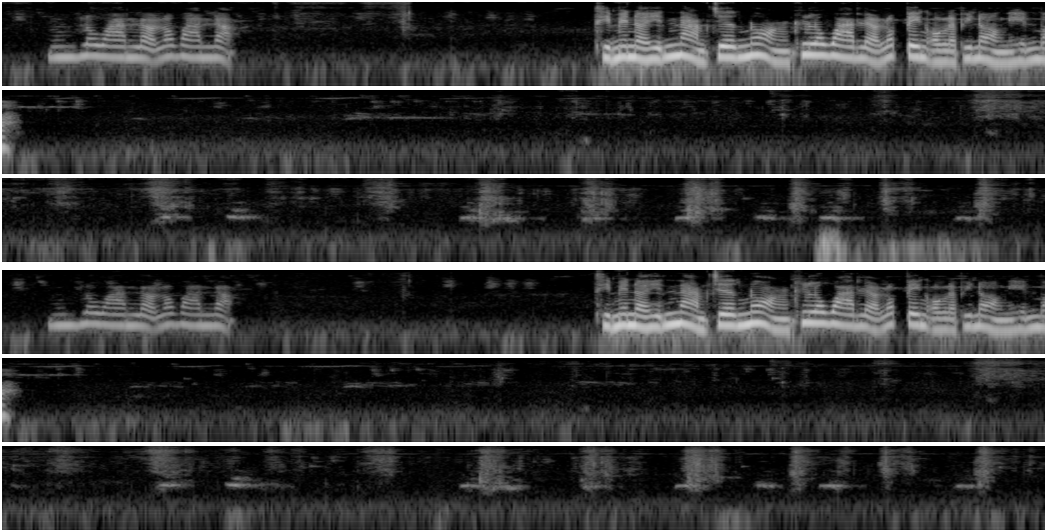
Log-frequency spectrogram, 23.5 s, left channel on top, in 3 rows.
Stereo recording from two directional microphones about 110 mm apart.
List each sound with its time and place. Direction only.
0.6 s speech: 25° left (ahead or behind)
4.4 s speech: 20° right (ahead or behind); by 7.9 s 5° left (ahead or behind)
21.3 s music: centre (ahead or behind)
